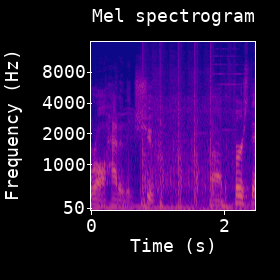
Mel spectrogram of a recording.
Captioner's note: gunshots bang repeatedly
